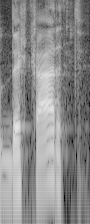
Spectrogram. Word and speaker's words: Descartes: o filósofo francês chamado descarte falava Ah eu já li Descartes pelo amor de Deus nunca pronuncie o s no final do nome do Descartes o s é mudo cara Eu já li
